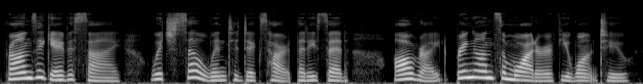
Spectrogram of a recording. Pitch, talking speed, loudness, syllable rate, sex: 210 Hz, 215 wpm, -18 LUFS, 4.5 syllables/s, female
